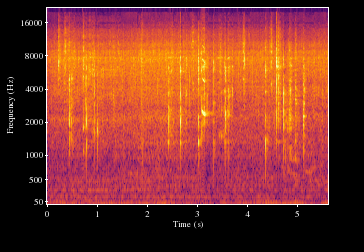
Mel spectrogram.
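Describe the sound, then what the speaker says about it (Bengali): Mace and nutmeg paste is stirred into a cooked-down masala in a pan for a chicken roast, with scraping spoon strokes over a steady low sizzle and scattered light taps and clicks, close and moderately loud, no talking. "দিয়ে ভালো করে মিক্স করে নিচ্ছি।"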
